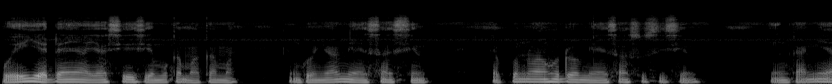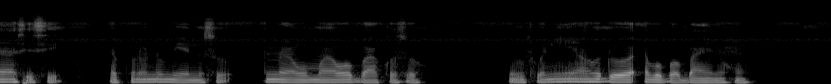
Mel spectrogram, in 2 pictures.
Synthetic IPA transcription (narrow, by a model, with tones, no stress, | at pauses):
wɔ̰˨ḛ˦ji˦ɛ˨dã˦a˨ja˦sɪ˦e˦s̬i˨ɛ˨mũ˦kʰa˦mã˨kʰa˦mã˨ | ŋ̩˨kʰɔ˨ɲᶣ˨ã˨˦mĩ˨ɛ̃˨n˨sã˦sĩ˨m | ɛ˨pʰʊ˦nʊ̃˦a˦ɦʊ˦dʊ˨ɔ˦mĩ˨ɛ̃˨n̩˨sã˦sʊ˨si˨sḭ̃˦m˨ | ŋ̩˨kʰa̰˨nɪ̰̃˦a˦a˦sɪ˨sɪ̰˨ | ɛ˨pʰʊ˦nʊ̃˦nʊ̃˦mĩ˨e˨nʊ̃˦sʊ̰˦ | nã˨wʊ˦mã˦wɔ˦baː˨kʰɔ˨sʊ˦˨ | ɱ˨fo̰˨nĩ˦a˦hʊ˦dʊ˨˦ɛ˦bʊ˨bɔ˨bã˦nʊ̃˦hʊ̃˦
